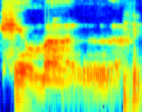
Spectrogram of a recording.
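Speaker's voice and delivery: utterly disdainful, contemptuous single word. Retelling looking at Patrick and saying one word: mock-disdainful 'human'. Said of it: "like most disdainful way anybody say anything about anybody".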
